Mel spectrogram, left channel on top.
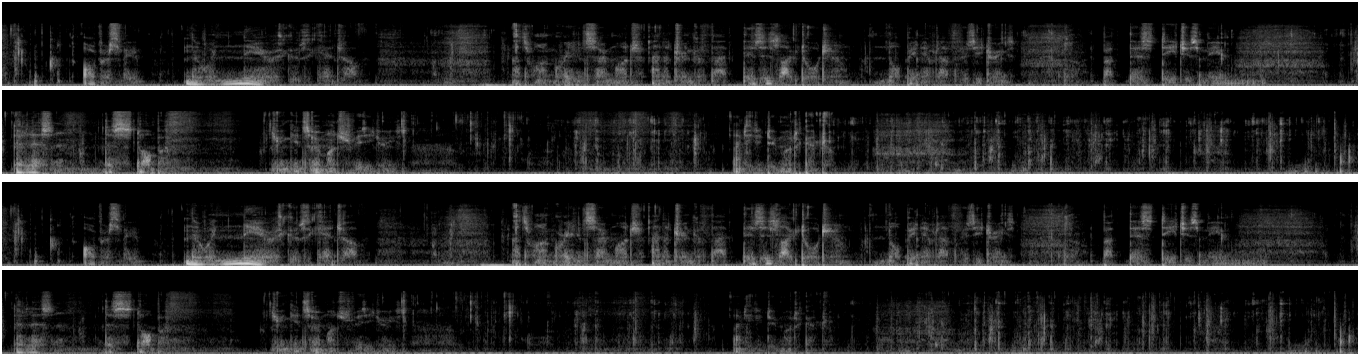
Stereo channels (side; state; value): both; normal; correlation 0.53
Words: Obviously, nowhere near as good as ketchup. That's why I'm craving so much, and a drink of that. This is like torture, not being able to have fizzy drinks. But this teaches me a lesson to stop drinking so much fizzy drinks. And eating too much ketchup.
